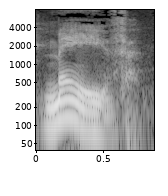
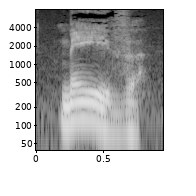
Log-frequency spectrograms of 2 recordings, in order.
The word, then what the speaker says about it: Meadhbh: Here's how her first name was spelt. Is spelt M-E-A-D-H-B-H. – H-B-H. – Yeah. – Okay. – You know how that's pronounced? – Absolutely not. – Well, it says right here, Maeve. – Maze. – Maeve. – Maeve.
